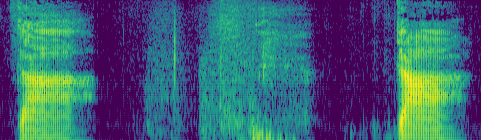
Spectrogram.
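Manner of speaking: ga held level and flat; ga on one steady pitch. Shown as a demonstration. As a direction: keep ga dead level all the way. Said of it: "See, it goes flat all the way".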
